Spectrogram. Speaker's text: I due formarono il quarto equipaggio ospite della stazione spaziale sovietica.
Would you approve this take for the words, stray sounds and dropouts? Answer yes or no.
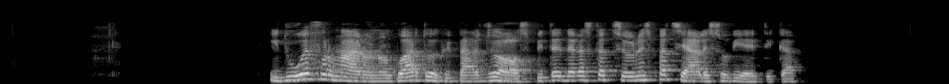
yes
